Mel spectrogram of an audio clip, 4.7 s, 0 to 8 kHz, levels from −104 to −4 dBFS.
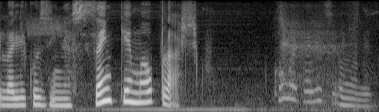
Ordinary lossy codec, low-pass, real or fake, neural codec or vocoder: none; none; real; none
